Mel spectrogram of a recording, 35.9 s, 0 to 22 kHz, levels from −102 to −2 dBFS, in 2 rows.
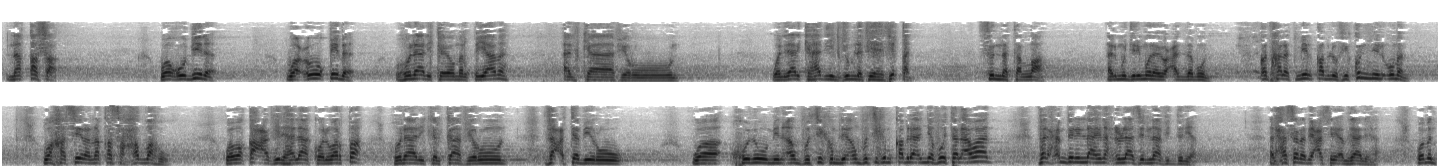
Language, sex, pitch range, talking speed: Arabic, male, 150-190 Hz, 85 wpm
